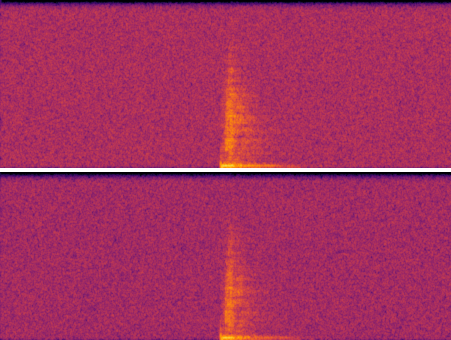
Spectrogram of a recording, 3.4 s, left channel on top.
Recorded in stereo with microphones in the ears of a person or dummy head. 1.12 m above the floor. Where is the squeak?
25° right (ahead or behind), 2.5 m.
